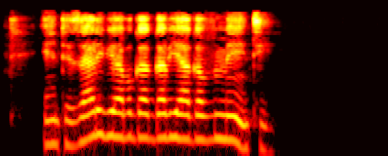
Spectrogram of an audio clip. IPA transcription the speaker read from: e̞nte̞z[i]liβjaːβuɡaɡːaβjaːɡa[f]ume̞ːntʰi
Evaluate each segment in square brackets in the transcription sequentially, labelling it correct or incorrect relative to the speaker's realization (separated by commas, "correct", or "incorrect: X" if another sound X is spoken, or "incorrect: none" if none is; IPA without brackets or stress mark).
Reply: incorrect: a, incorrect: v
